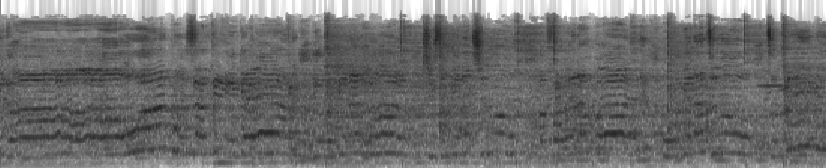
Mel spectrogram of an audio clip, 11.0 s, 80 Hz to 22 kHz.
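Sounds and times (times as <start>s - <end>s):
woman singing: 0.0s - 11.0s.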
